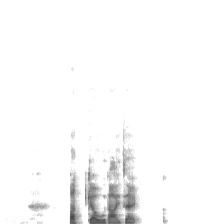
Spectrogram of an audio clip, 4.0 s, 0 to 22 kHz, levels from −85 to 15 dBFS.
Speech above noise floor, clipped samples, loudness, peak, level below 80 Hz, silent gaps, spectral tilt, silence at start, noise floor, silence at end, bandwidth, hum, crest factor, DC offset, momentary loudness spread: 68 dB; under 0.1%; -20 LUFS; -2 dBFS; -68 dBFS; none; -5.5 dB/octave; 1.4 s; -87 dBFS; 1.25 s; 9.2 kHz; none; 22 dB; under 0.1%; 3 LU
